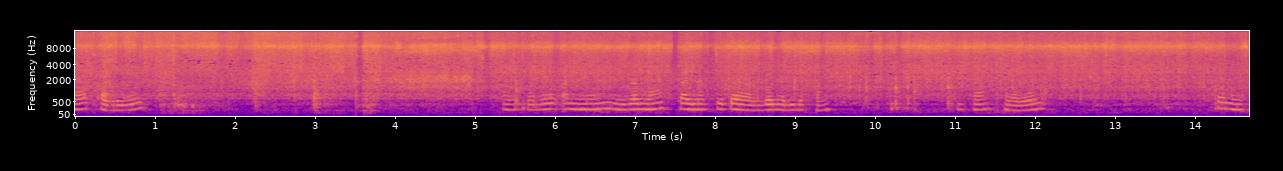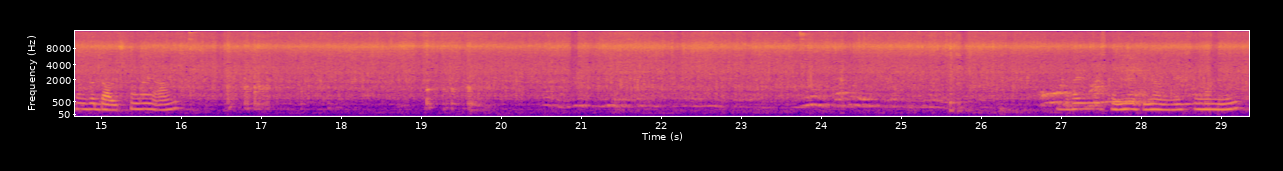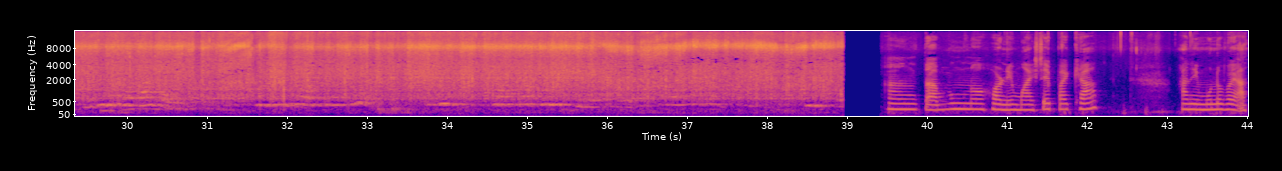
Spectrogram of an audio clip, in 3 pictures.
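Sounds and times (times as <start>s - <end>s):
spatula scraping a pan: 0.0s - 5.8s, 8.9s - 11.3s, 16.0s - 20.6s, 23.2s - 38.9s
vegetables sizzling in a wok: 0.0s - 39.0s.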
